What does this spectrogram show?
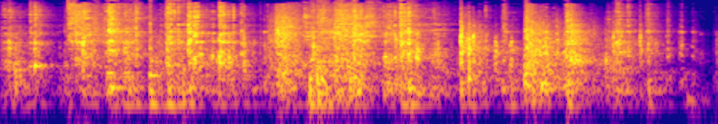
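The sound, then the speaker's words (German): A dish cart rumbles into a wall, crashing and rattling, dishes and cutlery clattering and clinking loudly in a dense, continuous jangle for several seconds before trailing off. “Dabei ist der Geschirrwagen gegen die Wand gerumpelt.”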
